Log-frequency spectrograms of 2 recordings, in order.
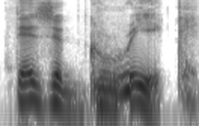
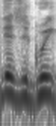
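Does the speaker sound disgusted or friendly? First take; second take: disgusted; friendly. First: It is said in a disgusted, contemptuous tone. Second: It is said in a light, friendly tone. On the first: It is meant as an insult. The speaker calls it wrong. "it's how disgusted you are" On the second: It is just a neutral remark. The speaker calls it right. "You say it like that"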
